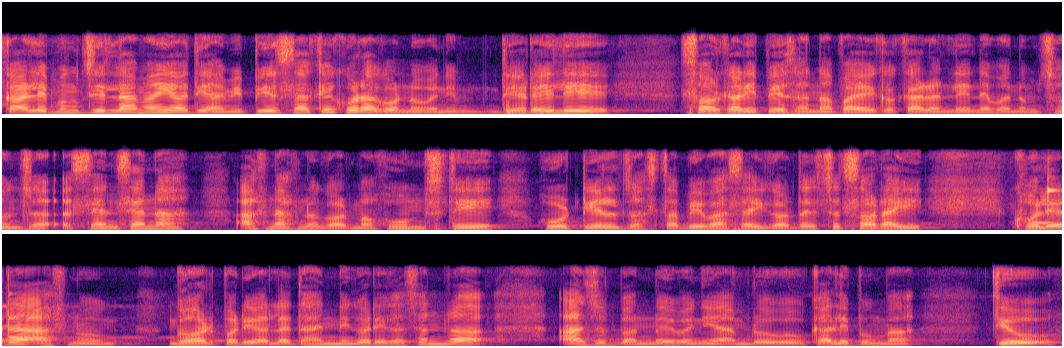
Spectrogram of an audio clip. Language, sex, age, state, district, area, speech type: Nepali, male, 18-30, West Bengal, Kalimpong, rural, spontaneous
